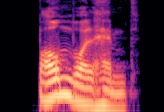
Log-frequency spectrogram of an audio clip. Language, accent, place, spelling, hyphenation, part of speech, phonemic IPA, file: German, Germany, Berlin, Baumwollhemd, Baum‧woll‧hemd, noun, /ˈbaʊ̯m.vɔlˌhɛmt/, De-Baumwollhemd.ogg
- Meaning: cotton shirt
